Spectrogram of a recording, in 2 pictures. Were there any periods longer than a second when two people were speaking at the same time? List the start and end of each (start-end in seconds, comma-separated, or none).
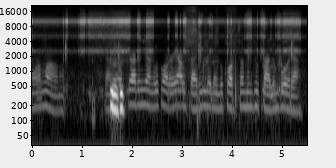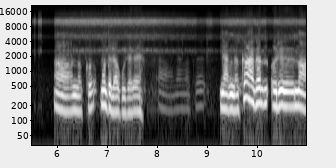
none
